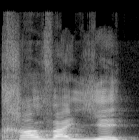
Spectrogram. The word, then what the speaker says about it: travailler: So in travailler, to work, we have the y sound in the middle, travailler, and at the end an E sound with ER, so the R is silent, it is an E sound now.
